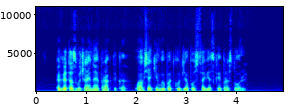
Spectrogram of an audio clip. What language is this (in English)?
Belarusian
